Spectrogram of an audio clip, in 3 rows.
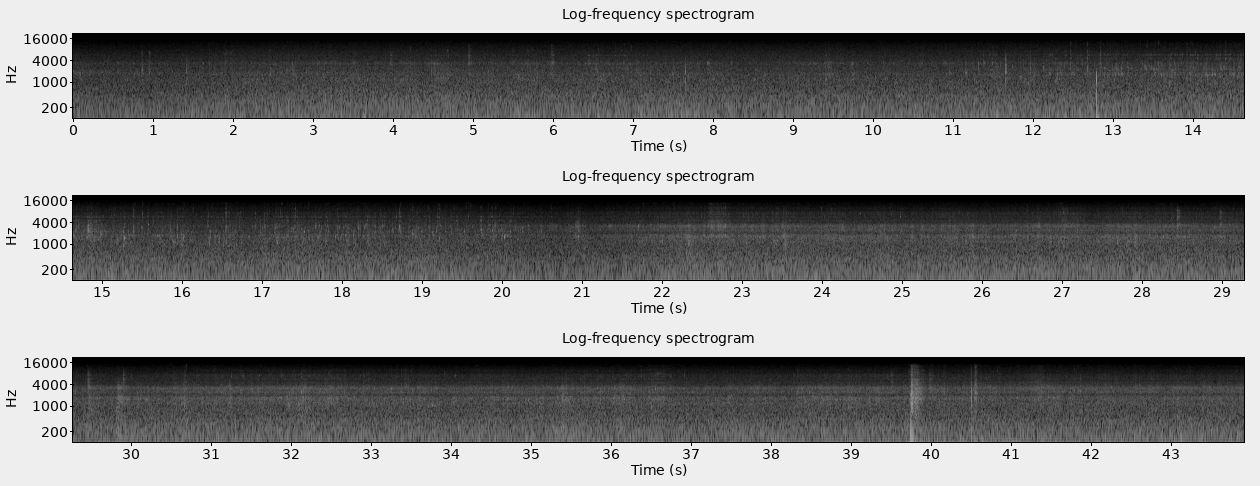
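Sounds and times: water rushing along boat hull: 0:00.0 - 0:43.9
faint ticks: 0:00.6 - 0:08.4, 0:10.6 - 0:20.2, 0:27.9 - 0:31.5.

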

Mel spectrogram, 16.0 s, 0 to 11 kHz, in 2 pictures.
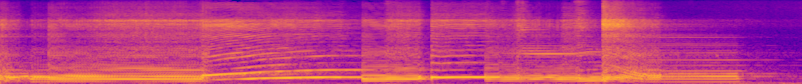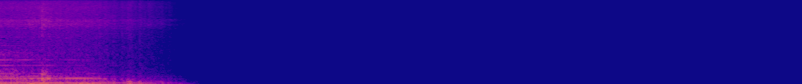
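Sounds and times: cigar box guitar through amplifier: 0:00.0 - 0:09.6.

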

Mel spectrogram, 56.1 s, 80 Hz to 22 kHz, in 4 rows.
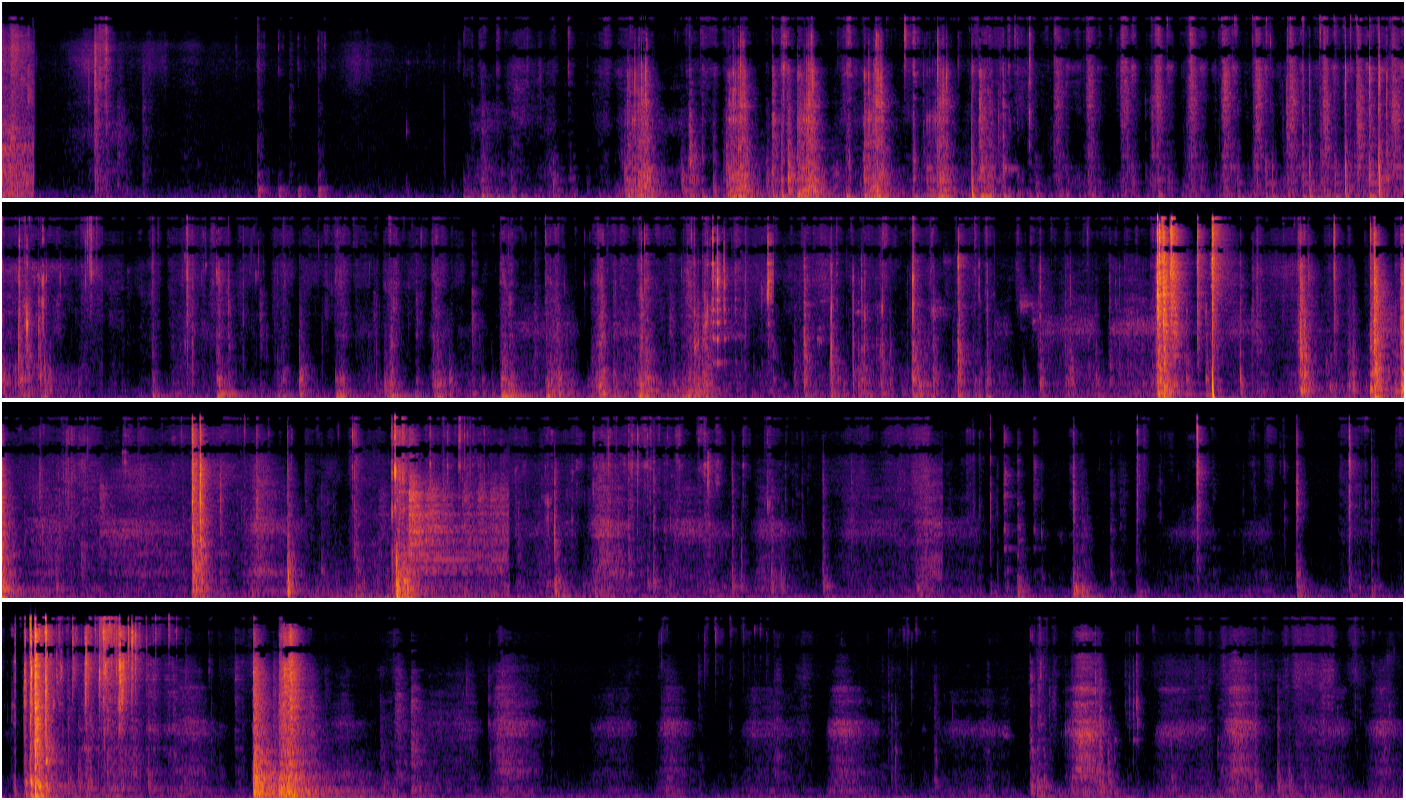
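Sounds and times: knocks and clunks of metal fittings: 0:30.9 - 0:33.8.

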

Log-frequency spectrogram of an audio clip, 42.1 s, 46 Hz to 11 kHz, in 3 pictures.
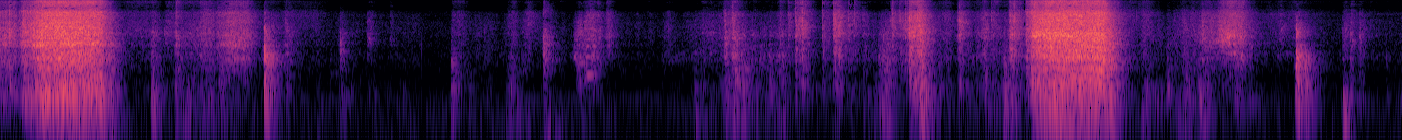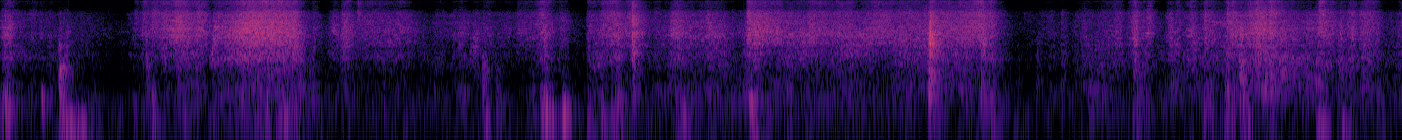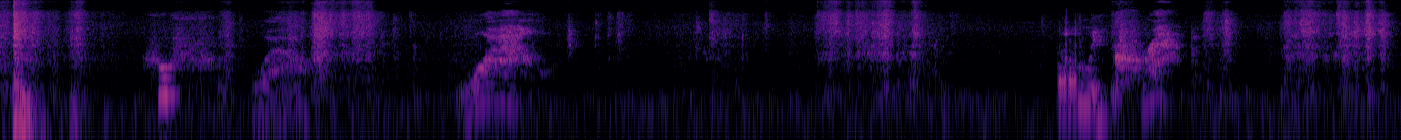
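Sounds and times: strap tearing: 0:00.0 - 0:01.2, 0:07.9 - 0:11.3.

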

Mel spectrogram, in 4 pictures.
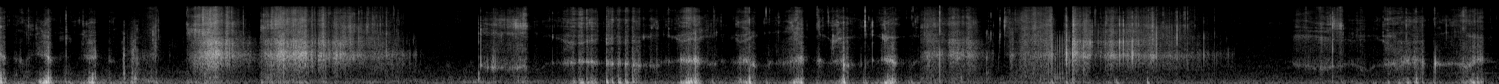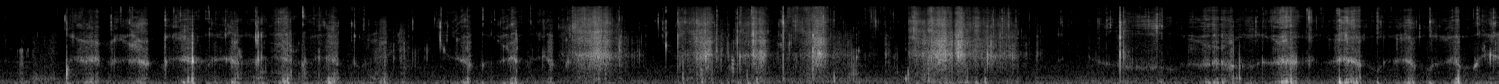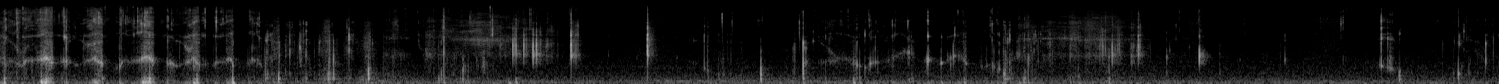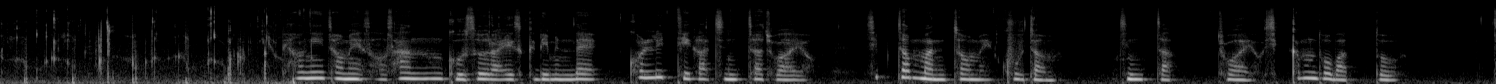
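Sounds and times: crunching and chewing ice cream: 0:00.0 - 0:35.9, 0:36.5 - 0:48.0.

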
